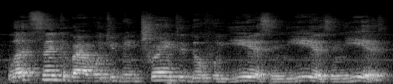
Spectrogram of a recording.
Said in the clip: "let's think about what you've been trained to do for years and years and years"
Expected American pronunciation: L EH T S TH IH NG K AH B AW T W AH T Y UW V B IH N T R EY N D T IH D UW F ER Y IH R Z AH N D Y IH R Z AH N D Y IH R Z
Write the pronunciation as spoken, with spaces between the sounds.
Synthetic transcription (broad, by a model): L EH T S TH IH NG K AH B AW T W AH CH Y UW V B IH N T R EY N T IH D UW F ER Y IH R Z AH N Y IH R Z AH N Y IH R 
